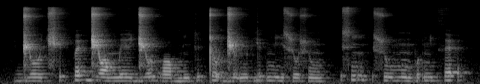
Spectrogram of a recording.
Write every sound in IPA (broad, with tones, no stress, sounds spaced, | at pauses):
d͡ʑ o˨ ʊ̯ t͡ɕʰ ɪ˦ ʔ p ɛ˦ ʔ d͡ʑ ɔ˨ m e˨ ɪ̯ d͡ʑ o̰˦˨ ʊ̯ b ɔ˨ b ĩ˨ k ɪ˦ ʔ t o̰˦˨ ʊ̯ d͡ʑ ɔ̰˦˨ ɲ ʊ˦ ʔ j ɪ˦ ʔ n i˨ sʰ u˨ s ũ˨ | s ĩ˦˨ | s u˨ m ũ˨ b o̰˦˨ ʊ̯ ɲ ɪ˦ ʔ θ ɛ˦ ʔ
